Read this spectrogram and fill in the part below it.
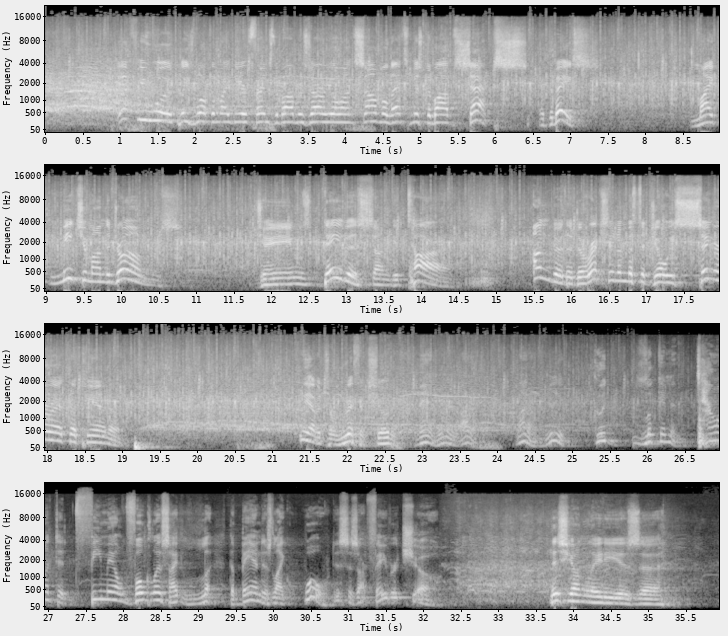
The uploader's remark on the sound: Live at the SouthPoint Casino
